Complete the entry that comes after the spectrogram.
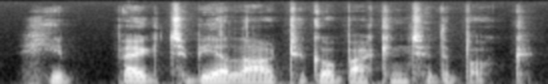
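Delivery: plain reading voice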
